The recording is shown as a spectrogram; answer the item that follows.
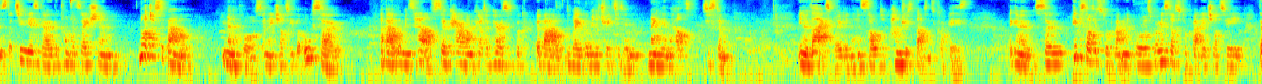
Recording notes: At Edinburgh Wellbeing Festival. It’s not the highest quality, as it was recorded in an auditorium with a live audience.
